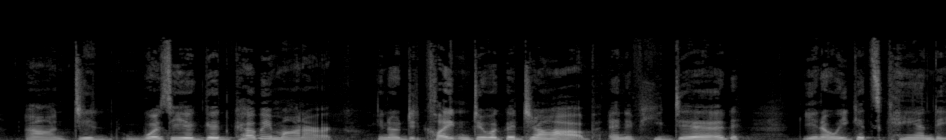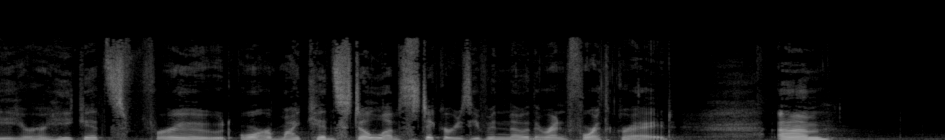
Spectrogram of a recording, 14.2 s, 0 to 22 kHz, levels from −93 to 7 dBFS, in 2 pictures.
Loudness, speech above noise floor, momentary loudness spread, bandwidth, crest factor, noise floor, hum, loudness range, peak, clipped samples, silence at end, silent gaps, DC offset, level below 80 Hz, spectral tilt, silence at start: -38 LUFS; 38 dB; 12 LU; 16 kHz; 20 dB; -75 dBFS; none; 5 LU; -20 dBFS; under 0.1%; 0.85 s; none; under 0.1%; -70 dBFS; -5 dB/octave; 0.2 s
